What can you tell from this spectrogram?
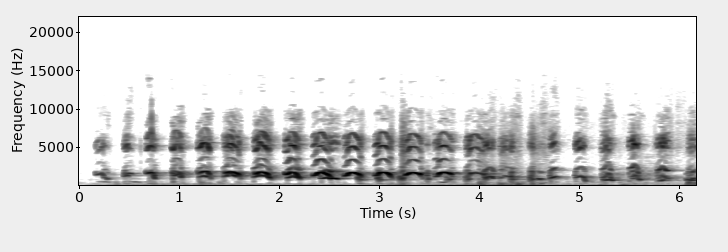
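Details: Cocker Spaniel puppies on their first trip outdoors give steady, rapidly repeated high whimpers, each an arched rising-falling cry, about three per second, loud and close.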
